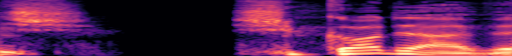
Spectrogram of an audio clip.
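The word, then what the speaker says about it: Škoda: Deswegen Sch Skoda wird das ausgesprochen. Bitte nenn mein Auto so, wie es auch heißt.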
